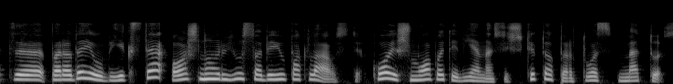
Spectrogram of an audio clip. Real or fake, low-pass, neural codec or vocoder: fake; 7.2 kHz; codec, 16 kHz, 1 kbps, FunCodec, trained on LibriTTS, 50 frames a second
